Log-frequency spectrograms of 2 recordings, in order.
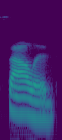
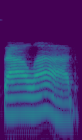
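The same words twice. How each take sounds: First: The second vowel is reduced to schwa. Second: The second vowel is said as a full vowel. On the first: The speaker calls it right. "we actually pronounce it salad" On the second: The speaker calls it wrong. "they usually say salad"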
